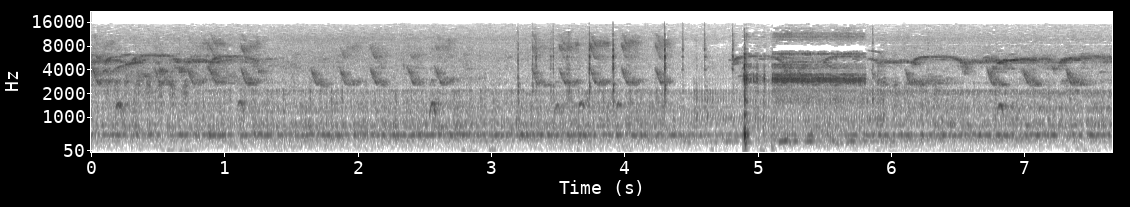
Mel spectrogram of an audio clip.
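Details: In a garden in 2021, recently fledged juvenile European greenfinches being fed by the male give rapid, high, wheezy chirps in quick runs, with a steady low hum underneath and a sharp click midway.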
